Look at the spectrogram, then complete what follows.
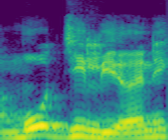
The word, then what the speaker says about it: Modigliani: que é o modigliani que se escreve modigliani mas se fala modigliani que é o nome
